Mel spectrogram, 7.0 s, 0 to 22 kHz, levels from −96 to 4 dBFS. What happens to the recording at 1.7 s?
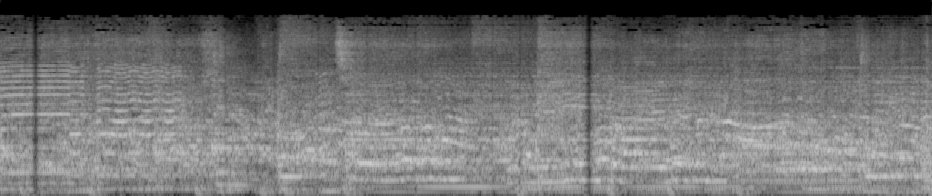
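At 1.68 s a run of scattered short gaps begins and lasts until 4.46 s. Around seven packets went missing or arrived too late in that stretch, and the receiver covered each hole by stretching the preceding sound forward. The concealed pieces total about 100 ms, the longest around 40 ms, so the audio stays mostly clear but is broken by brief ticks, small smears and momentary hiccups scattered across those three seconds.

Clock drift between sender and receiver runs beneath this moment as well. The sender's clock is slow by roughly 3 percent, so the receiver's jitter buffer keeps draining and has to be topped up by repeating short slices of sound. That produces small timing stumbles at uneven intervals, which blend with the gap-related hiccups from 1.68 s onward.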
